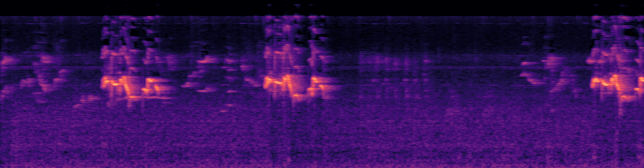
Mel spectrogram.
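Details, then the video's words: Oriental magpie-robin, a cage bird, song used to coax another to sing: high twittering chirps in bursts every two seconds, softer thin notes between, faint hiss. "pancingan burung kacer ngeplong biar cepat mau bunyi dan gacor"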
